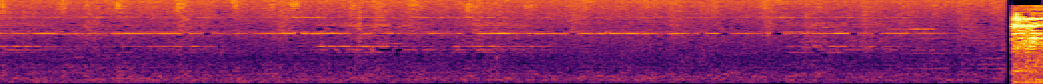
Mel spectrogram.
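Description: Spiral paper tube forming machine running: a steady machine noise with a thin, high-pitched whine held throughout.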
